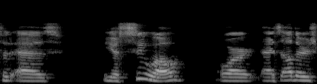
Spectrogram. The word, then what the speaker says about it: Yeshua: But so, and his name was, I would pronounce it as Yeshua, or as others pronounce Yeshua, and various other pronunciations, Yehoshua, etc.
